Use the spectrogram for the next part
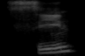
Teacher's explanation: tongue touching the bottom teeth, like the S in English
